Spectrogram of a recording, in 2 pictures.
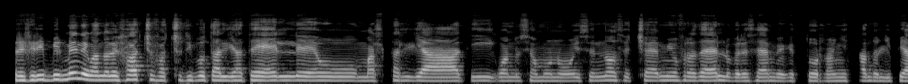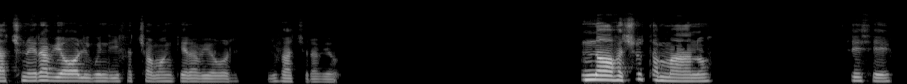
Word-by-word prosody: Preferibilmente 220 +6 +5
quando 200 -1 +4
le 200 -1 +5
faccio, 220 0 +2
faccio 190 +2 -3
tipo 195 +1 0
tagliatelle 185 0 +2
o 180 -1 -1
maltagliati 170 -1 -1
quando 170 0 -5
siamo 170 0 -6
noi, 165 0 -4
sennò 180 +3 -3
se 175 -4 -11
c'è 180 +1 -3
mio 190 0 -2
fratello, 180 0 0
per 165 0 -3
esempio, 165 -1 -3
che 160 0 -10
torna 160 -2 -4
ogni 165 0 -6
tanto, 175 -1 -5
gli 160 -1 -6
piacciono 170 +2 -3
i 170 - -1
ravioli, 165 -4 +1
quindi 150 -1 -6
gli - - -7
facciamo 150 0 -10
anche 150 0 -9
i - - -3
ravioli, 140 0 -7 0.2
gli 140 +2 -17
faccio 140 -3 -9
i - - -25
ravioli. 120 -1 -13 2.4
No, 215 -1 +8
faccio 200 +5 -1
tutto 225 -2 -11
a - - -1
mano. 155 -2 -1 1.4
Sì, 170 -1 -5
sì. 155 -2 -7
175 Hz, 145 wpm, -23 LUFS, 160-190 Hz, 2.4 s, No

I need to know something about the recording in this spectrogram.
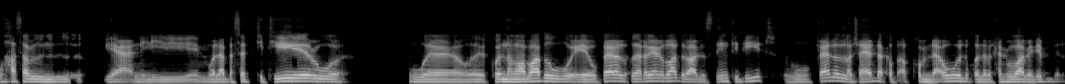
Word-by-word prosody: وحصَل 120 -3 0 0.3
يعني 105 -2 -3
ملابسات 110 +2 -2
كتير، 145 +3 +4
و 125 -3 -1 0.6
و 115 0 -1 0.3
وكنا 115 +3 0
مع 120 0 +4
بعض 145 +3 +5
و 125 -5 +2
وفعلًا 150 +7 +2
كنا 130 -1 0
رِجِعنا 150 +3 +2
لبعض 155 -1 0
بعد 115 -3 +1
سنين 130 +8 -6
كتير، 140 +7 -6
وفعلًا 110 +10 -2
مشاعرنا 130 +1 0
كانت - - -8
أقوي 125 - -6
من 105 - -1
الأول 140 +1 +1
وكنا 110 -2 -2
بنحب 110 +3 -4
بعض 120 -1 +2
جدًا، 125 +2 -5
120 Hz, 150 wpm, -22 LUFS, 110-140 Hz, 0.6 s, بعض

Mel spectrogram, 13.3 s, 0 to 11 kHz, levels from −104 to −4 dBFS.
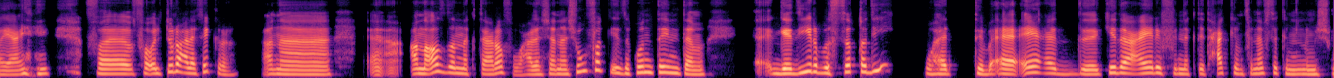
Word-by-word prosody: يعني 170 +4 -1 0.6
ف - - -9 0.4
فقُلت 205 +6 -1
له 295 - +4
على 215 -3 +2
فكرة، 190 - -6 0.3
أنا 190 0 -2 0.9
أ 160 0 -7
أنا 200 -1 +4
قاصدة 250 -5 +2
إنك 205 -4 -1
تعرفه 185 -5 -2
علشان 175 +2 -2
أشوفك 315 - -2
إذا 215 -2 -1
كنت 250 +3 +1
أنت 230 -5 +2
م 175 -1 0 0.7
جدير 205 +8 +5
بالثقة 275 +4 +2
دي 305 +6 +2 0.4
وهتبقى 190 0 -2 0.2
قاعد 195 -6 0
كده 235 -2 +4
عارف 220 +1 +2
إنك 195 -2 -4
تتحكّم 210 +1 -3
في 195 - -10
نَفْسك، 215 0 -4
إن 185 0 -2
مش 180 -2 -6
205 Hz, 140 wpm, -24 LUFS, 185-235 Hz, 0.9 s, جدير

